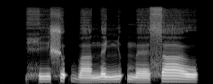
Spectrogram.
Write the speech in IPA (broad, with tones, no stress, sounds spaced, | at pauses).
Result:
h i˨ ʃ ʊ˦ ʔ b ä˨ n ɛ˦˨ ɲ ʊ˦ ʔ m ɛ˨ s a˦˨ ʊ̯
